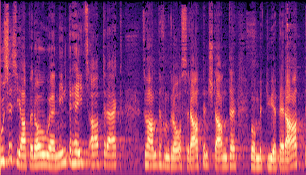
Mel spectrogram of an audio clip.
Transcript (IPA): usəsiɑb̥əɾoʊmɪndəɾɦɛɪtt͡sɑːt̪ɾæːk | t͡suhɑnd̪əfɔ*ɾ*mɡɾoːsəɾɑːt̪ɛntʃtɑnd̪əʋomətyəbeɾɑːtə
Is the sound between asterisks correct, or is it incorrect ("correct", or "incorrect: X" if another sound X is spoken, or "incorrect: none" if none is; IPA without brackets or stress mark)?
incorrect: none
